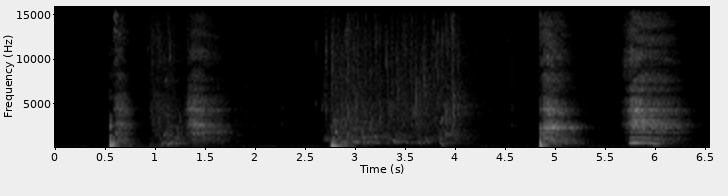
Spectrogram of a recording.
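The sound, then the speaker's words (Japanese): Someone's back is scrubbed during a bath: rough, hissing brushing strokes of uneven length come in a few separate passes with short pauses between them, fairly faint and without talk. “次はお背中をきれいにしていきますよ。うん。ゴシゴシゴシゴシ。”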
